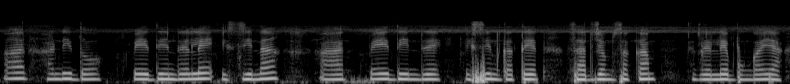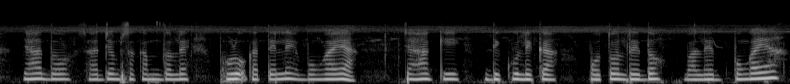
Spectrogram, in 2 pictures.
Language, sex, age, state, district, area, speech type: Santali, female, 18-30, Jharkhand, Seraikela Kharsawan, rural, spontaneous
